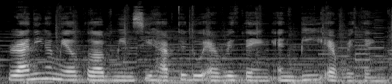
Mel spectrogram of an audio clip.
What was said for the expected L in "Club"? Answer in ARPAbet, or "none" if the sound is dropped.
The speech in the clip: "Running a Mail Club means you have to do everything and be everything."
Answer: L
